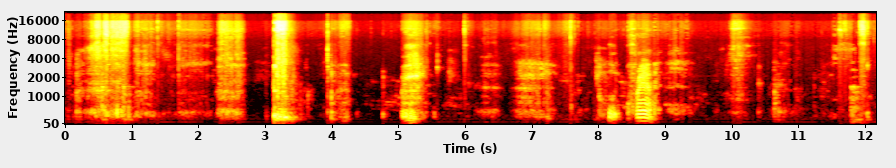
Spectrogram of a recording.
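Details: Harsh, rasping coughs and throat-clearing bursts with gasping, from irritation while eating spicy, fiery beef ramen noodles in a challenge; over five minutes of coughing.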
